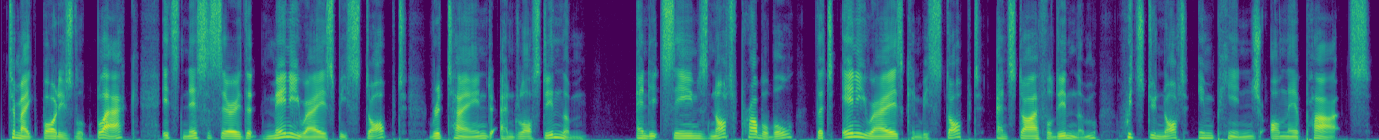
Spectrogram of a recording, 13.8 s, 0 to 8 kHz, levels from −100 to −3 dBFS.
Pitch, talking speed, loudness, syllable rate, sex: 120 Hz, 170 wpm, -21 LUFS, 4.4 syllables/s, male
